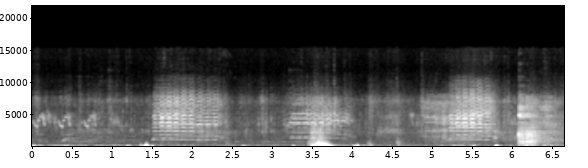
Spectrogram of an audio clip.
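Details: Goats calling in quick succession: a wavering, strained bleat, then a brief cry overlapped by a loud thud, then two more tremulous bleats toward the end, with scattered clatter throughout.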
